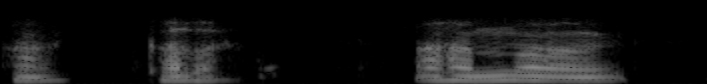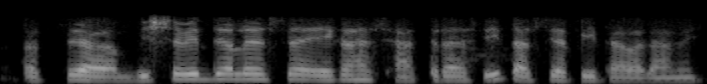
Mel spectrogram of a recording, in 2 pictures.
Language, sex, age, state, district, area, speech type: Sanskrit, male, 18-30, West Bengal, Paschim Medinipur, urban, conversation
